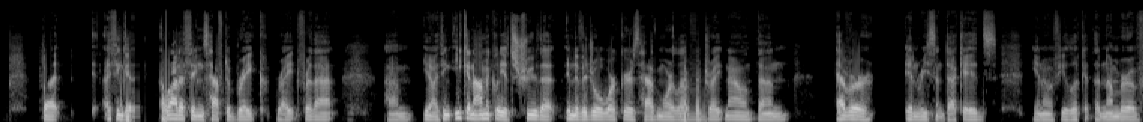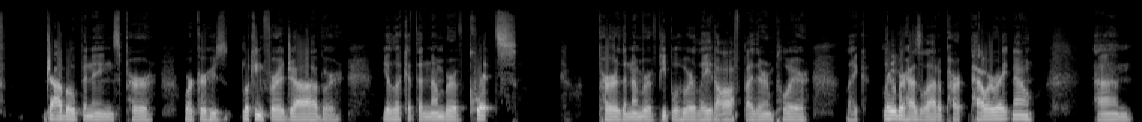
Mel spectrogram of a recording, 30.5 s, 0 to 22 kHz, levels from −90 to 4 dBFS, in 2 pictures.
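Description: From 1.69 to 2.21 s, the speech turns into a rigid, metallic buzz. This is robotic sound from repeated short buffers. Much of that stretch is short slices of audio played over and over. The buzz sits at a fixed 100 Hz, which fits a slice about 10 ms long. The likely cause is new audio arriving too seldom. The same buzz returns from 9.06 to 9.46 s.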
